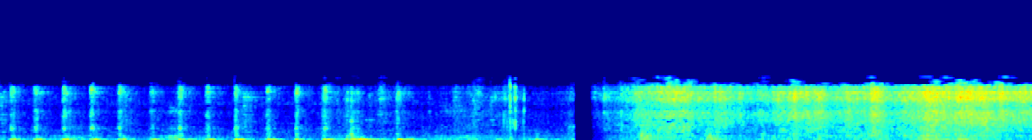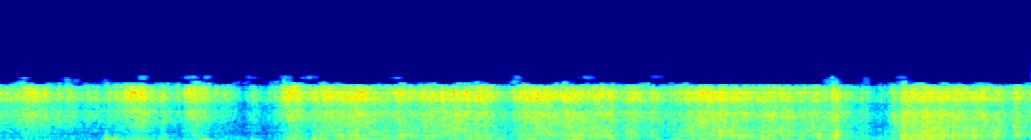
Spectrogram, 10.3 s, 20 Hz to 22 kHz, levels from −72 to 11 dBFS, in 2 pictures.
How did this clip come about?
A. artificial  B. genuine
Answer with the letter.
B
